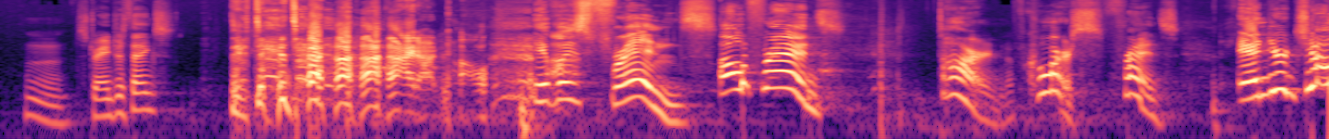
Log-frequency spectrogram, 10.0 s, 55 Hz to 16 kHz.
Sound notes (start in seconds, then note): 1.7 host laughing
